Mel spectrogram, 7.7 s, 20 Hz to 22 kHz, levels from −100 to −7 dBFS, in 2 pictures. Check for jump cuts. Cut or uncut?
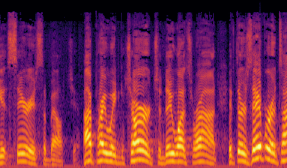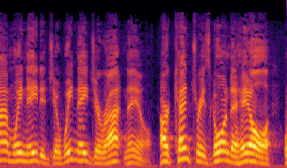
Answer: cut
